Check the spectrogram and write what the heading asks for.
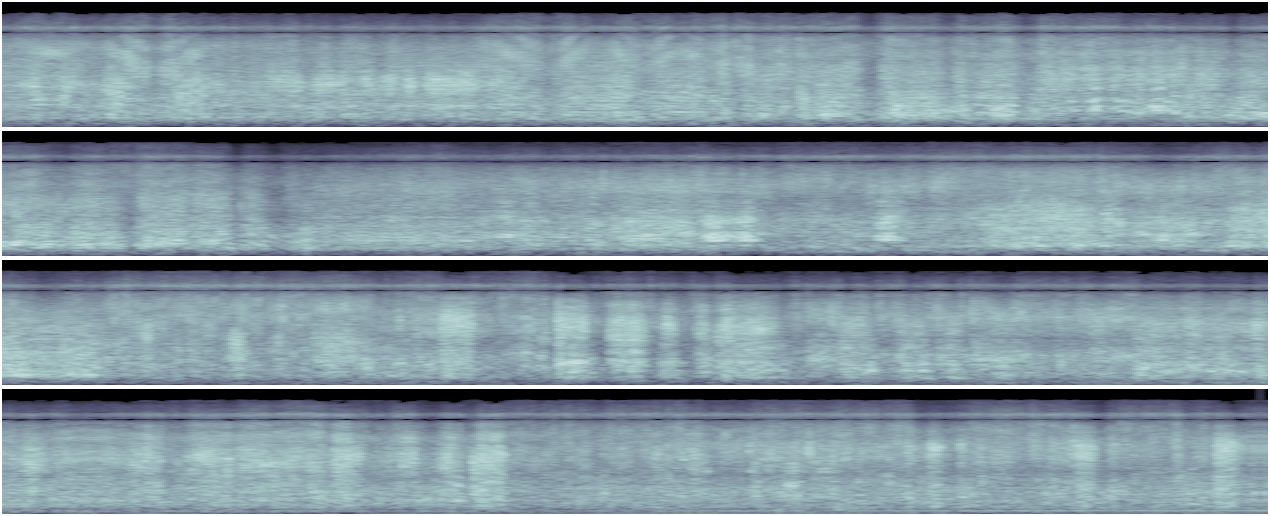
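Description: Water spraying and splashing over a car's engine bay as cleaning chemicals are rinsed off, an uneven spattering hiss that rises and falls as the spray moves.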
